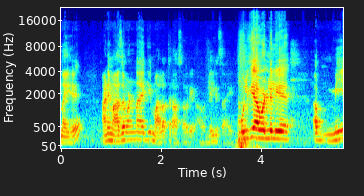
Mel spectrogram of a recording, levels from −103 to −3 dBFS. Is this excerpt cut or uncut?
cut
